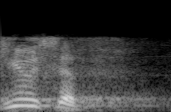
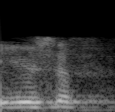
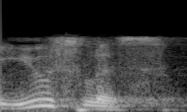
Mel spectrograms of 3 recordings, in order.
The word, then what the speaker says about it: Yousef: work on it inallah my name is Yousef can you say Yousef said Yousef you're very good I wish you'd teach my wife she keeps mispronouncing it she calls me useless alhamdulillah now how many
